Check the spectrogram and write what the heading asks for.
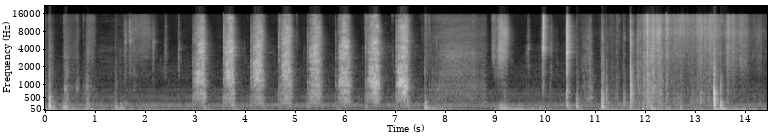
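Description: Shrink-wrapped cardboard trading-card hobby boxes rubbing and sliding against one another as they are handled and stacked: a run of about eight even scrapes roughly half a second apart, then a steady rustle, a few light knocks and a longer scraping rustle near the end.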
